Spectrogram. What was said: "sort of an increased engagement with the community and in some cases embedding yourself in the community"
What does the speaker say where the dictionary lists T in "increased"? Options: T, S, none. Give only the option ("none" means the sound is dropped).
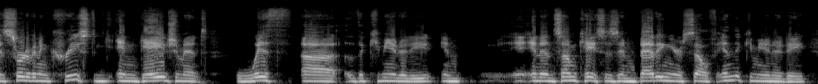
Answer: T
